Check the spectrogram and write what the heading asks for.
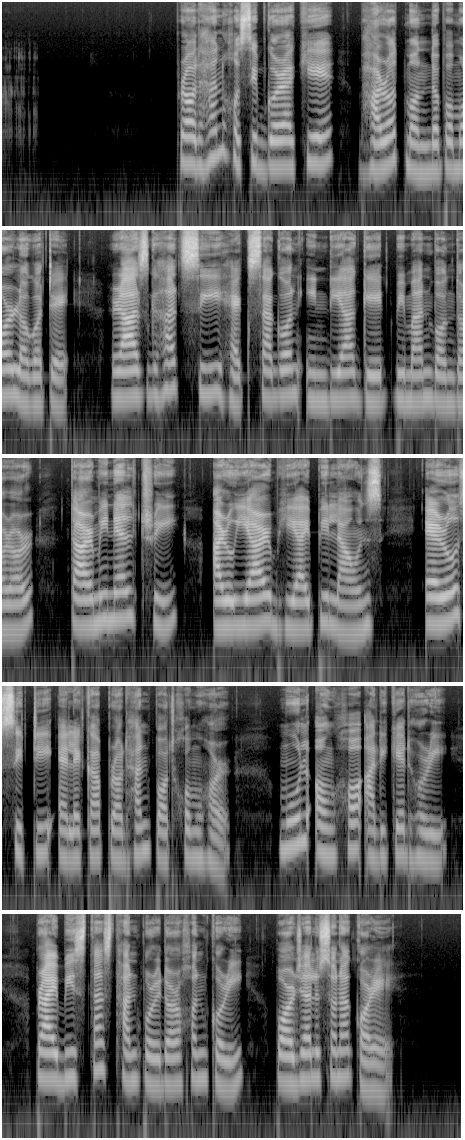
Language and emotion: Assamese, neutral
